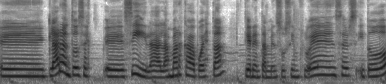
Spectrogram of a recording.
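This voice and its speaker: Speaking with a Chilean accent, a woman talks at a fairly slow pace in a high pitch. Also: ordinary pitch variation. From Chile, Santiago. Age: 20s. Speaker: esports caster. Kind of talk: casual interview chat.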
